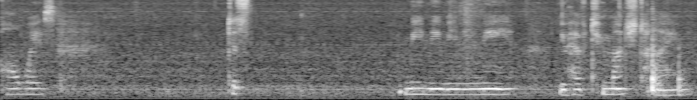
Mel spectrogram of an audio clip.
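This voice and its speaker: Clear background noise surrounds a woman talking quietly and hushed, as if at night beside a sleeper. Her voice is low and creaky, and she offers informal self-help advice to viewers in a halting way, repeating words for emphasis. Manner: hushed, quiet whispering so as not to wake someone. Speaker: video channel host. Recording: clearly noisy room recording.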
